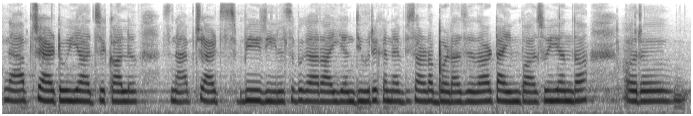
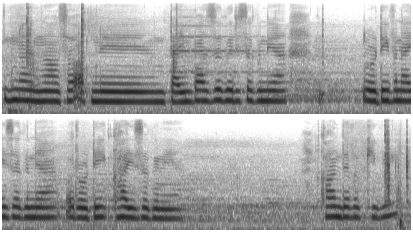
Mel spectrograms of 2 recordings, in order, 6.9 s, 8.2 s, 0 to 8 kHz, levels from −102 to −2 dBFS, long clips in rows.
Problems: constant background noise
